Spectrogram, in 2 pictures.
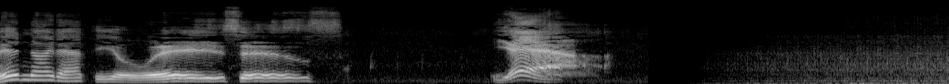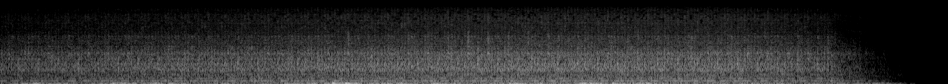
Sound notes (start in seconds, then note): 3.7 laughs; 8.1 motor running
